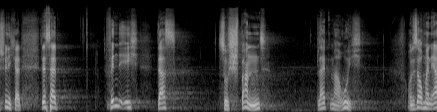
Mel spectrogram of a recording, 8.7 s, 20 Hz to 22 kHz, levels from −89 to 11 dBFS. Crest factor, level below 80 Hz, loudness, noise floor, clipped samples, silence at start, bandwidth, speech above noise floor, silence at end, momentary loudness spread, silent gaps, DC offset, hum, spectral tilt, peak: 22 dB; -66 dBFS; -22 LUFS; -62 dBFS; under 0.1%; 0 s; 17.5 kHz; 39 dB; 0 s; 14 LU; none; under 0.1%; none; -2.5 dB/octave; -2 dBFS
